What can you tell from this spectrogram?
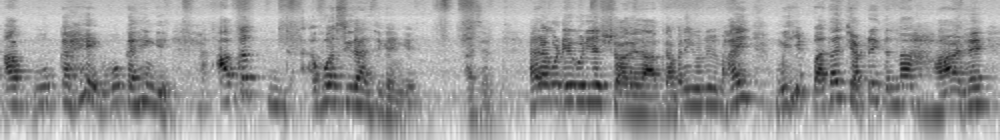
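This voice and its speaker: A male teacher giving a casual whiteboard lesson, chatty and rambling, speaking straight to his students. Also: high voice. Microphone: camera across the room. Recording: distant muffled camera audio, faint hiss.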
